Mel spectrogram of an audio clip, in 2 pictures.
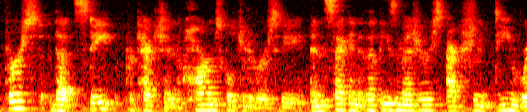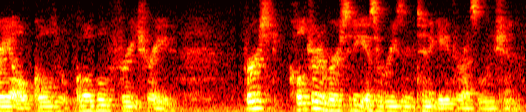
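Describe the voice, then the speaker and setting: A man's voice: medium pitch, brisk, darkish tone. A young adult man delivering a formal, argumentative competitive debate speech, reading prepared points and quoted evidence. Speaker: university debater. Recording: roomy, distant mic, faint noise.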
